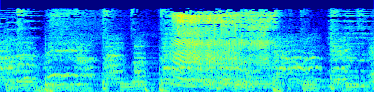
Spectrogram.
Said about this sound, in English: Limpopo pastor farts on congregation to heal them from God's power, okay.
